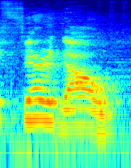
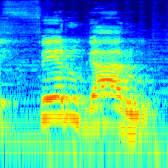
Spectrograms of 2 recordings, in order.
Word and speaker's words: Fergal: resistência da gestão Japonesa por causa de seu nome fergal porque era extremamente difícil para os japoneses pronunciarem a letra f r e l ficando algo próximo de Ferro galo o ponto é que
